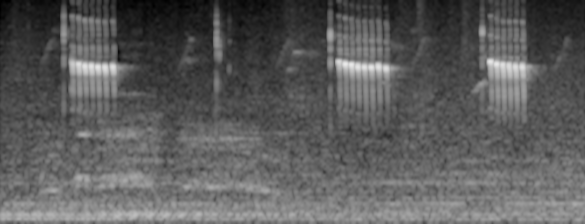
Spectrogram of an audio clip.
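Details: Three quick, dry, rattling trills at a high pitch from a female bar-winged prinia calling to entice males, each under half a second, over a soft low hum.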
